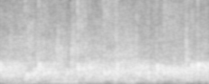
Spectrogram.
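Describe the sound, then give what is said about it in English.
An audience applauds, a steady, dense wash of clapping that holds at an even, loud level throughout, with no gaps or pauses. “so we're applauding today.”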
